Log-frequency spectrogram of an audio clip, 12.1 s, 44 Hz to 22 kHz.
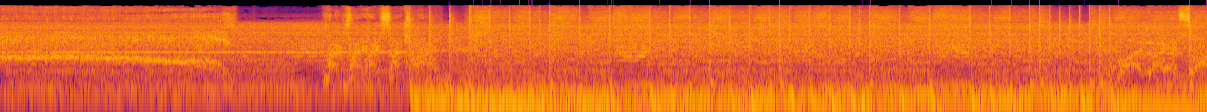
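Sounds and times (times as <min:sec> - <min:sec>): heavy metal music: 0:00.0 - 0:12.0.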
